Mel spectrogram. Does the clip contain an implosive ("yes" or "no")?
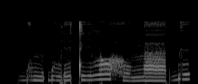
yes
